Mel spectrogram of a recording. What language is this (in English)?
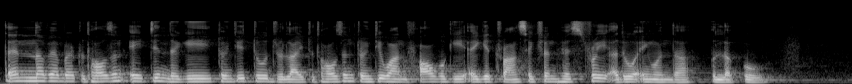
Manipuri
